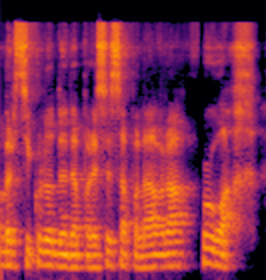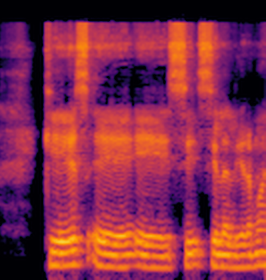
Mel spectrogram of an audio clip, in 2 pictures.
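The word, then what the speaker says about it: רוּחַ: pronunciación en hebreo es ruach, y es una R casi como la R francesa, que es un poco enroscada, pero si le escribimos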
